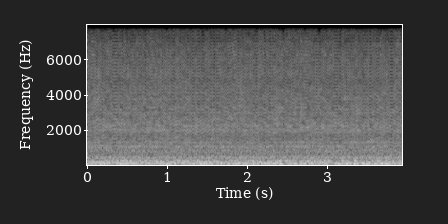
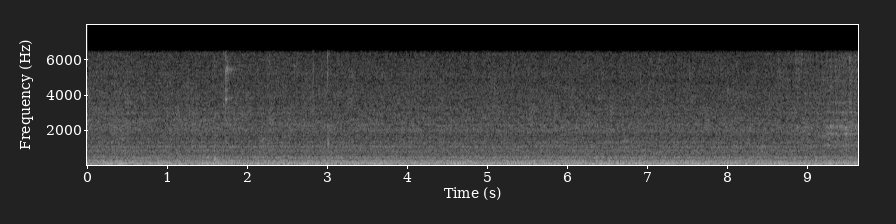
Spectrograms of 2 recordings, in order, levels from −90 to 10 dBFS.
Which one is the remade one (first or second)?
first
